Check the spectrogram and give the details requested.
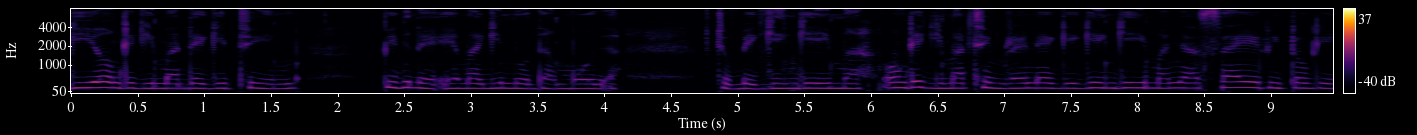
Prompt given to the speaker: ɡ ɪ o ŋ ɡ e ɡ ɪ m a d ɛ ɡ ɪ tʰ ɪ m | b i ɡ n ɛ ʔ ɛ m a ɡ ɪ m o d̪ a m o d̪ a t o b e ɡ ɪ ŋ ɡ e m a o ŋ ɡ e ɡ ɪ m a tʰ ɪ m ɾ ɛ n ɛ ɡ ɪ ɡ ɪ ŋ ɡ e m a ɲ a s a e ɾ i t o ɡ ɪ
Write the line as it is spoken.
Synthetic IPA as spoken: ɡ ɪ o ŋ ɡ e ɡ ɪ m a d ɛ ɡ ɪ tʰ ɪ m | p i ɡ n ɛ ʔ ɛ m a ɡ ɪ m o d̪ a m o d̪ a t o b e ɡ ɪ ŋ ɡ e m a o ŋ ɡ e ɡ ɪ m a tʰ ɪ m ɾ ɛ n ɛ ɡ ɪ ɡ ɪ ŋ ɡ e m a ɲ a s a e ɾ i t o ɡ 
